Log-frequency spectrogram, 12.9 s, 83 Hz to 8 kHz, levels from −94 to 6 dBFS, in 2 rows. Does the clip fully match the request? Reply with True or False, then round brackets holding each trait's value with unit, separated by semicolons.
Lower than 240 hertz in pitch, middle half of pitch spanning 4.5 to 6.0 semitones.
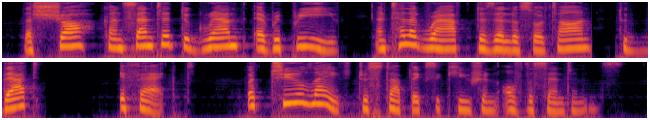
True (190 Hz; 4.8 semitones)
